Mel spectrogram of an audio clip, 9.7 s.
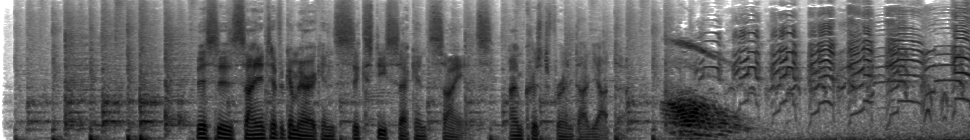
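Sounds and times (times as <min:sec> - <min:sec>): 
speech: 0:02.0 - 0:07.6
hungry gulls at the beach: 0:06.6 - 0:09.6.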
